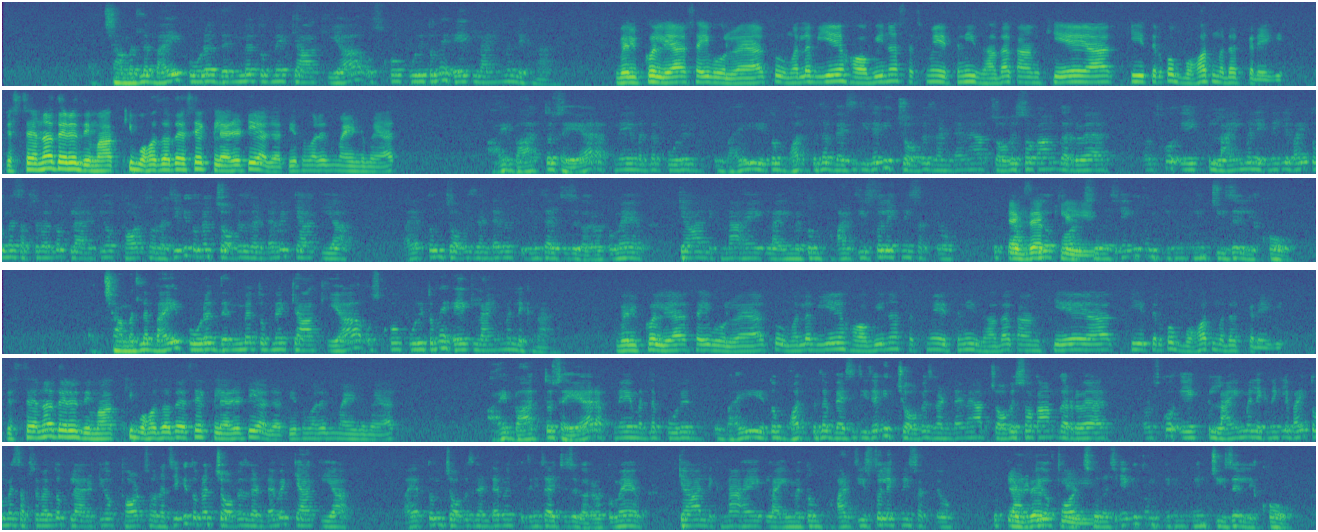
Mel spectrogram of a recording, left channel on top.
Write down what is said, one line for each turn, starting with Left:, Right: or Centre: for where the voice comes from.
Right: अच्छा मतलब भाई पूरे दिन में तुमने क्या किया उसको पूरी तुम्हें एक लाइन में लिखना है
Left: बिल्कुल यार सही बोल रहा है यार तू मतलब ये हॉबी ना सच में इतनी ज्यादा काम की है यार कि तेरे को बहुत मदद करेगी जिससे ना तेरे दिमाग
Right: अबे
Left: की बहुत ज्यादा ऐसे क्लैरिटी आ जाती है तुम्हारे माइंड में यार
Right: भाई बात तो सही है यार अपने मतलब पूरे भाई ये तो बहुत मतलब वैसी चीज है कि चौबीस घंटे में आप चौबीस सौ काम कर रहे हो यार और उसको एक लाइन में लिखने के लिए भाई तुम्हें सबसे पहले तो क्लैरिटी ऑफ थॉट्स होना चाहिए कि तुमने चौबीस घंटे में क्या किया भाई अब तुम चौबीस घंटे में इतनी सारी चीजें कर रहे हो तुम्हें क्या लिखना है एक लाइन में तुम हर चीज तो लिख नहीं सकते हो तो क्लैरिटी
Left: Exactly
Right: ऑफ थॉट्स
Left: exactly.
Right: होना चाहिए कि तुम इन इन चीजें लिखो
